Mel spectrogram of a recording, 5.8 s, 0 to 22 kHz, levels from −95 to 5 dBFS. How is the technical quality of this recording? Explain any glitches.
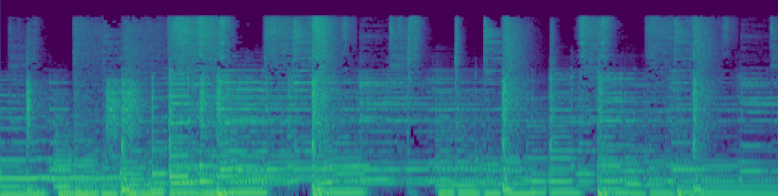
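The quality takes a hit partway through: from about 1.26 s to the end, the top end is strongly overcooked. That's pre-emphasis left on. The treble boost that goes in before transmission never got its matching de-emphasis on the way out, and the curve fits a 75 µs FM characteristic, leaving 10 kHz about 14 dB hotter than 1 kHz. The result is a thin, glassy, sharply bright sound with hissy, sibilant edges.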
